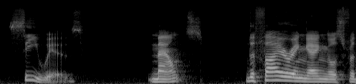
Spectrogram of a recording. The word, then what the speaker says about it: CIWS: Modern close-in weapon systems ciws pronounced C whiz mounts the firing angles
